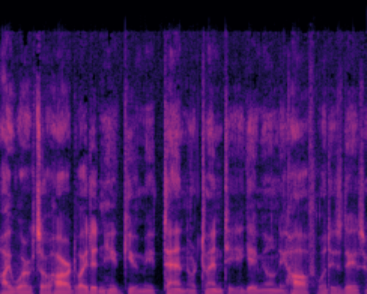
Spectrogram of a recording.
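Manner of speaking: low, soft mock grumble; grumpy murmuring. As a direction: grumble under your breath like a sulky complainer. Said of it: "not very loudly saying, grumble, a little grumpy and grouchy".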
